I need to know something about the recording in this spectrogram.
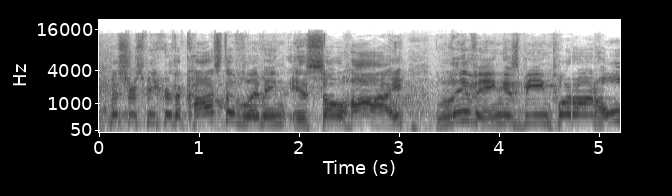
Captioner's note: some Applause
